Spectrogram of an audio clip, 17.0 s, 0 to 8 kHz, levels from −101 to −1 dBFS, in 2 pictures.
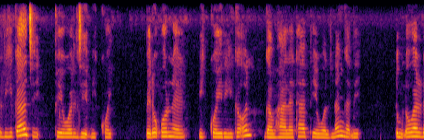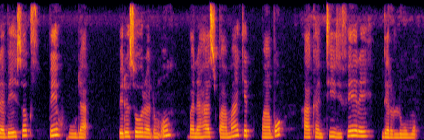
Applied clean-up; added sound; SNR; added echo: none; none; none; none.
